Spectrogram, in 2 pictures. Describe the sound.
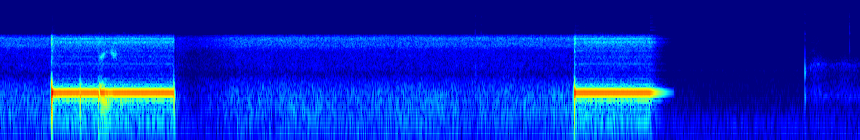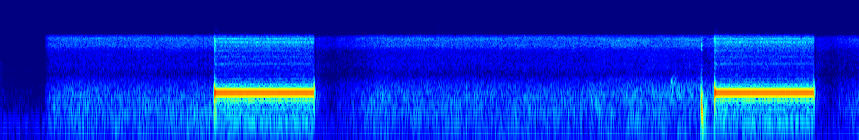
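Calling tones from a phone call to a mobile: four short, steady tone bursts separated by long, quiet gaps, with a faint high hum between them.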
